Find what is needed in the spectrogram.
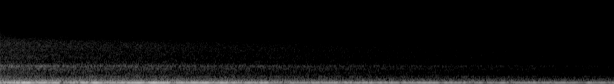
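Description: The closing tail of an electronic glitch hop track: a low bass rumble with a faint wash above it, fading out slowly.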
